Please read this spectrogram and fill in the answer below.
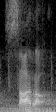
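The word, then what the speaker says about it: Zara: பட் வந்து இது ஒரு ஸ்பானிஷ் கம்பெனி. ஸோ அவங்க ஸ்பானிஷில் எப்படி சொல்லுவாங்கன்னு பார்த்தீங்கன்னா சாரா.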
